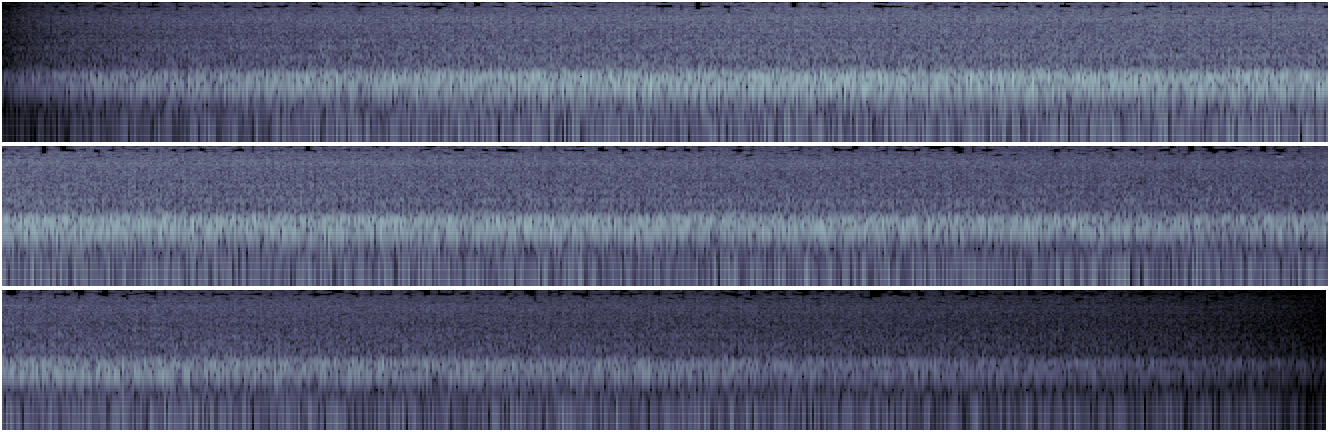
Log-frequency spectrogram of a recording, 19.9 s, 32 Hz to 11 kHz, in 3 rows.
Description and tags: Gust of Wind 4
Processed wind noise.
I slowed it down in Audacity.
60009, air, ambience, ambient, blow, gust, nature, wind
